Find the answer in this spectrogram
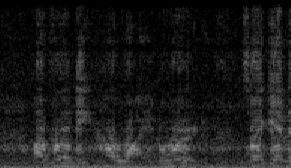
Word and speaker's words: Hawaii: Hawaii I said Hawaii so in the Hawaiian language in the Halloween language the abusa always pronounced as a b as a Victor so it's Hawaii but have you know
